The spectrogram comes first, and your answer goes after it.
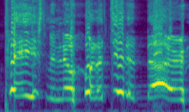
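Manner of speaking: loud, very high mock wail; hammed-up pleading. Peasant begs the general for mercy, hammed-up pleading. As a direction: beg shrilly for mercy, hammed up. Peasant begging not to be flogged.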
